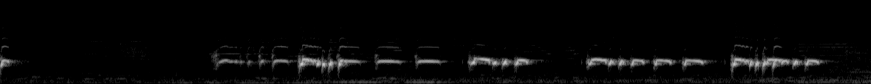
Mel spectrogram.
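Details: Local zebra dove singing while others answer: a quick run of short, soft, bubbling coo notes, some grouped in pairs and triplets, growing louder and more trilled toward the end.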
